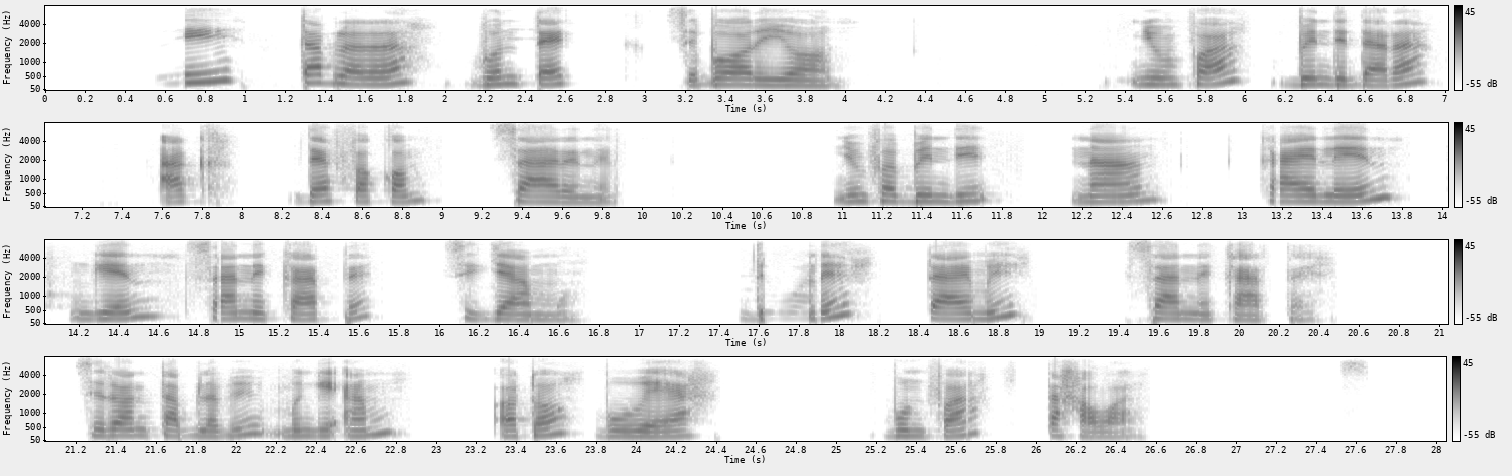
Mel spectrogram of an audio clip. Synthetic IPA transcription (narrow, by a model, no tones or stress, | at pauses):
li | tablɐla | buntek̚ | sibɔːɾjɔːn | ɲumfabindidɐɾa | ʔak | dɛfɐkɔm | saɾinḭl | ɲumfabindi | nan | kajlen | ŋɡensanːikaɾte | siɟaːmːɐ | diwɔnɛ | tajmi | sanikaɾte | siɾɔːntablɐbibuŋɡiʔɐm | ʔɔtɔbuwɛːx | bunfa | taxawal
